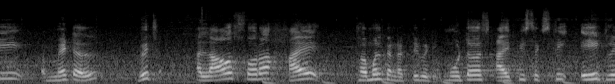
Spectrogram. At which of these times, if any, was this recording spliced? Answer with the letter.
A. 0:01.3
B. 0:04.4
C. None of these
B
